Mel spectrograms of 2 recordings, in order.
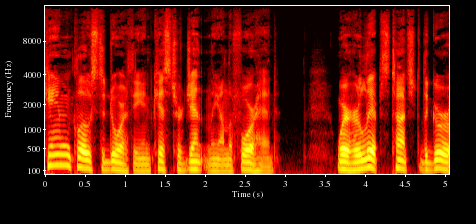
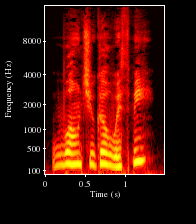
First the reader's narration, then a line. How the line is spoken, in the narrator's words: pleaded the girl, who had begun to look upon the little old woman as her only friend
